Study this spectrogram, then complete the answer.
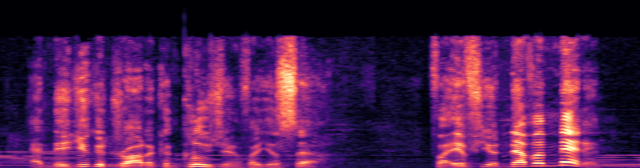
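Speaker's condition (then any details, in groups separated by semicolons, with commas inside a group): No condition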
